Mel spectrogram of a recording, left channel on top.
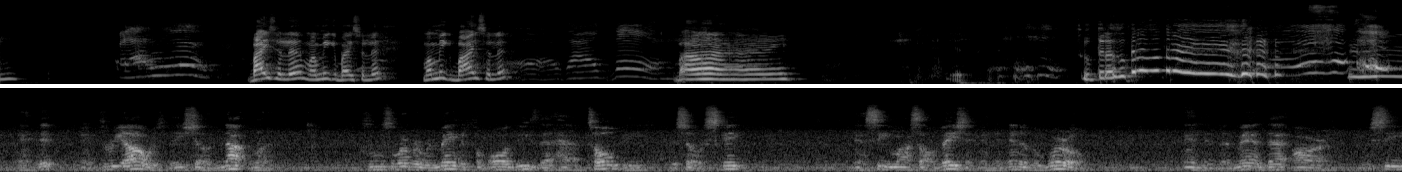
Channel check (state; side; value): different; both; correlation 0.00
